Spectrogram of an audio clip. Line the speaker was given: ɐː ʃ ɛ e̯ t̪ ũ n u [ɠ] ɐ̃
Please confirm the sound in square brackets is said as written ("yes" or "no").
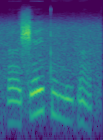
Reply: yes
